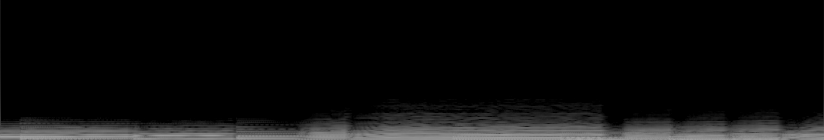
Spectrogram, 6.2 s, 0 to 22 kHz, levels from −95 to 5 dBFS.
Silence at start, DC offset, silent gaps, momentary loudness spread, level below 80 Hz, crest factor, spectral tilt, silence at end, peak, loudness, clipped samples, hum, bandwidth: 0 s; under 0.1%; none; 5 LU; -74 dBFS; 12 dB; -8 dB/octave; 0 s; -26 dBFS; -38 LUFS; under 0.1%; none; 4.6 kHz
